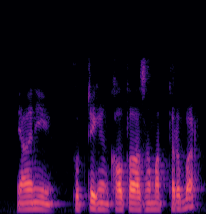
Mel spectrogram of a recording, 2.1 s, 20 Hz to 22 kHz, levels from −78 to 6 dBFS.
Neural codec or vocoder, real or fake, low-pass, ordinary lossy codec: none; real; 7.2 kHz; none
